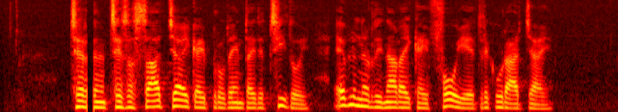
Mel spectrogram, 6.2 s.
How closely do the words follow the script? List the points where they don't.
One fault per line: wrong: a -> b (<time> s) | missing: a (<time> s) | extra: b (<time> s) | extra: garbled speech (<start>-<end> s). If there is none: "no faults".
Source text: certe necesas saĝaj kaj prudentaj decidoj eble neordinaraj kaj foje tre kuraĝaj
no faults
